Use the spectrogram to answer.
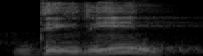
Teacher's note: را باریک ہوگی اور یا ساکن سے پہلے را کے نیچے زیر ہے تو یا مدہ اس کو ایک الف کے برابر کھینچ کے پڑھیں گے.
